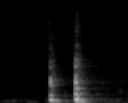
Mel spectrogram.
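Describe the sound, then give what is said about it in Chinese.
Two firm knocks on a door in quick succession, fairly loud, each with a short hollow resonance, against an otherwise quiet background. “敲门声响起，与此同时还响起一个没什么感情的声音”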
